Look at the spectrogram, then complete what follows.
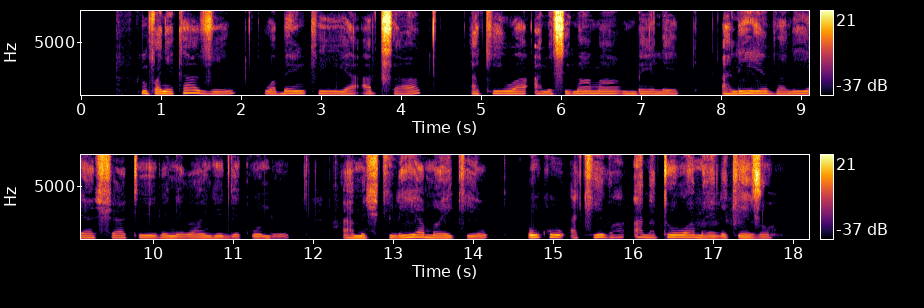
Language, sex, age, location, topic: Swahili, female, 18-24, Dar es Salaam, finance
